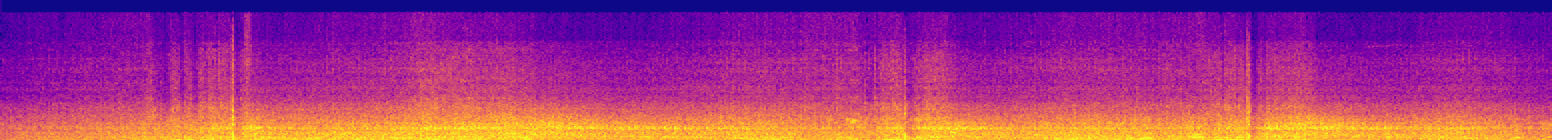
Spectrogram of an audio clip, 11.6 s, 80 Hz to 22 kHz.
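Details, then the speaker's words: Datsun 280Z sitting about 20 years, running after a new taller battery: revs rise and fall unevenly with sharp pops and stumbles. Throttle hesitation, likely backfiring; pressing the AC button kills the engine. "there was some hesitation when opening the throttle and that popping which is more than likely backfired"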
